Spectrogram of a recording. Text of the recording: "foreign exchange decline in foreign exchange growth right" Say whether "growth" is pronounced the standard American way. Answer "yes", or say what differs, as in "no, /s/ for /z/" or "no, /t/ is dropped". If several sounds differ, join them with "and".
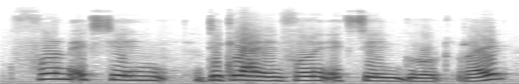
no, /t/ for /θ/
